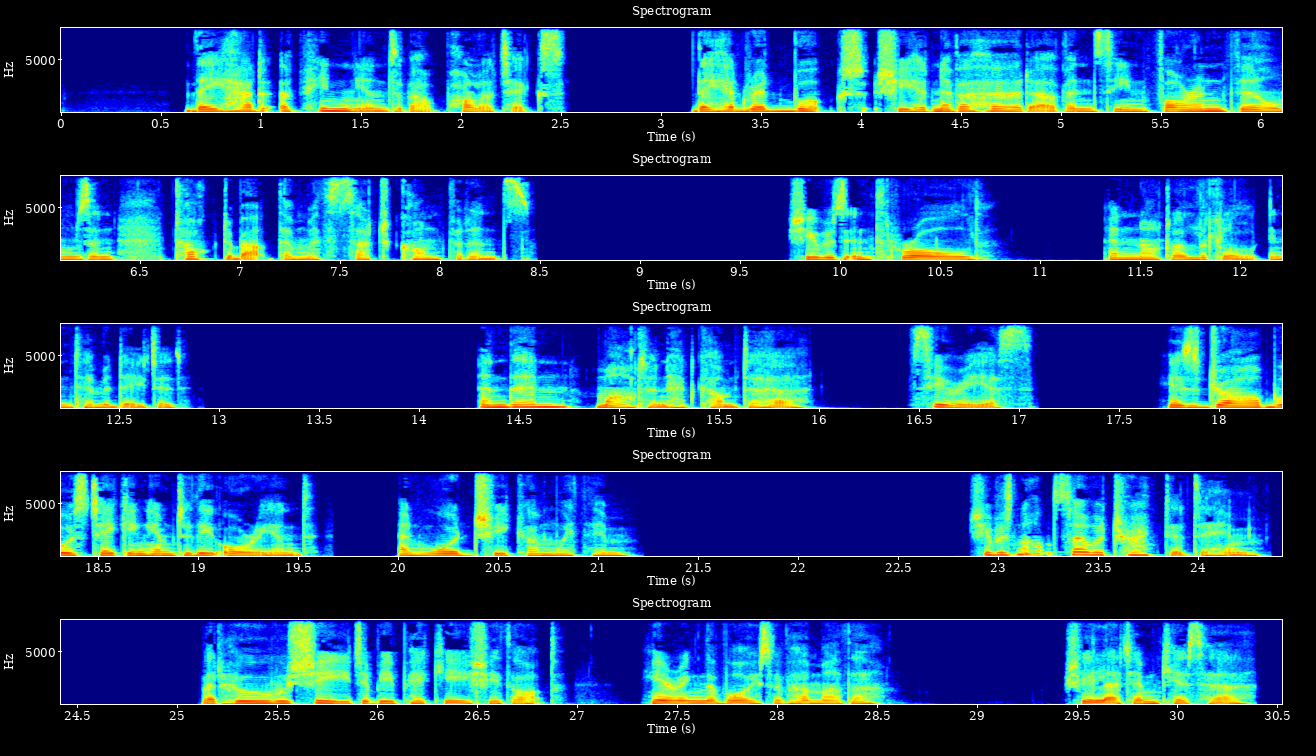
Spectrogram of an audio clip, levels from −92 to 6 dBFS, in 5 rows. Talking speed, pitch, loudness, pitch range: 160 wpm, 175 Hz, -17 LUFS, 145-195 Hz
